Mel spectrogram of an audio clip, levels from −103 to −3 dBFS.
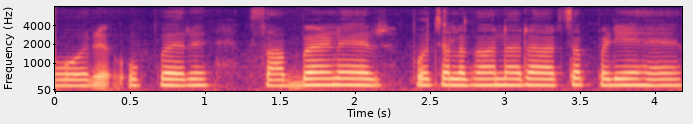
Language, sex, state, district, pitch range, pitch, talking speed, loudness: Marwari, female, Rajasthan, Nagaur, 215-225 Hz, 220 Hz, 130 wpm, -14 LUFS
